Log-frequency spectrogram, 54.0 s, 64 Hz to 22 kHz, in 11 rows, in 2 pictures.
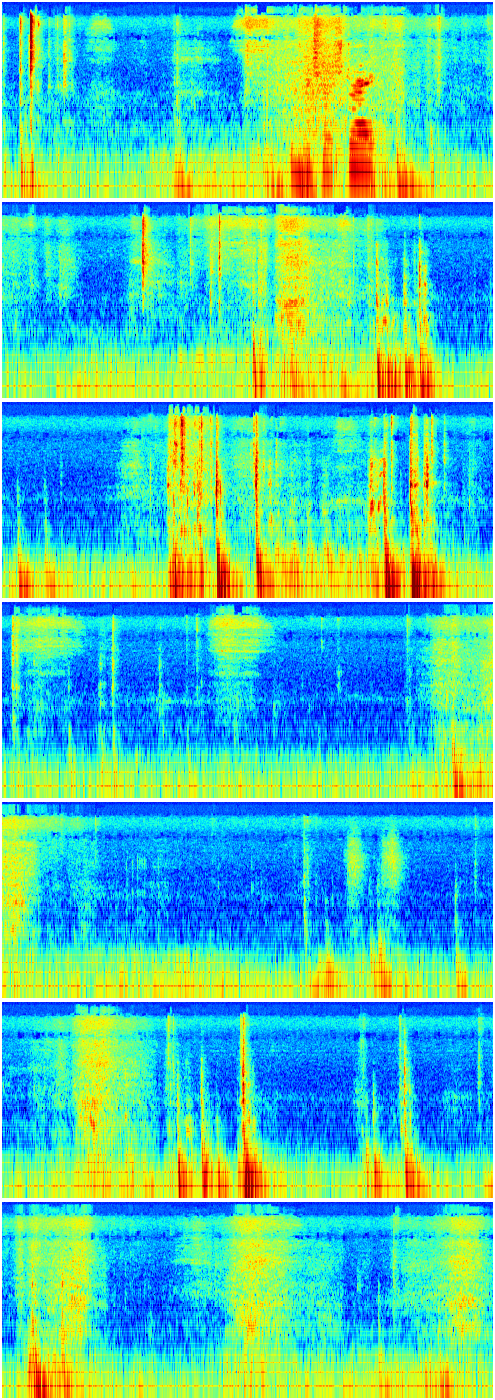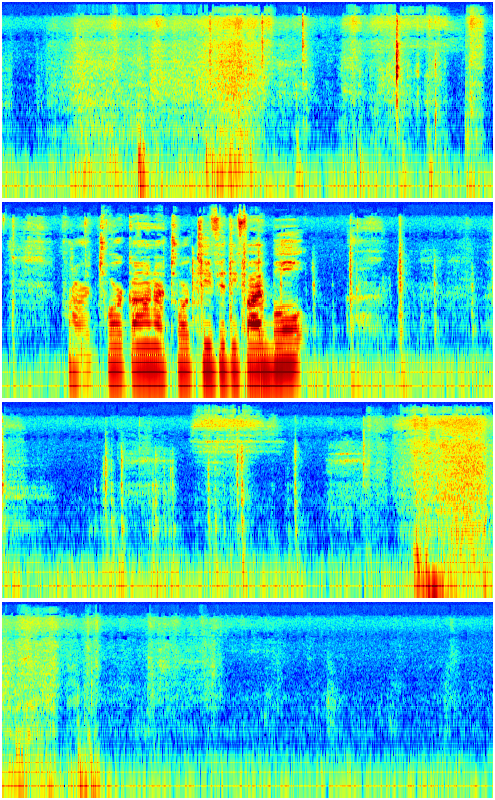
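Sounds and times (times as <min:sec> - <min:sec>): thump and scraping rush: 0:01.6 - 0:05.7, 0:07.0 - 0:09.2, 0:33.2 - 0:39.4, 0:47.9 - 0:51.3
scraping rustles: 0:02.4 - 0:05.7.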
